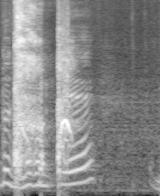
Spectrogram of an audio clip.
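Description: A man clearing his throat: two loud, harsh bursts close together, the second partly voiced.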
